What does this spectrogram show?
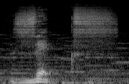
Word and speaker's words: Sechs: Las S a principio de palabra ante una vocal son S sonoras. Z. Sechs. Aunque si no la hacéis tampoco importa demasiado. Las consonantes CHS seguidas se pronuncian como si fuese una KS. X.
